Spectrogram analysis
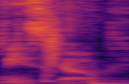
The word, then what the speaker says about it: VSCO: jump on an app called NiceKo. It's spelled VSCO.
